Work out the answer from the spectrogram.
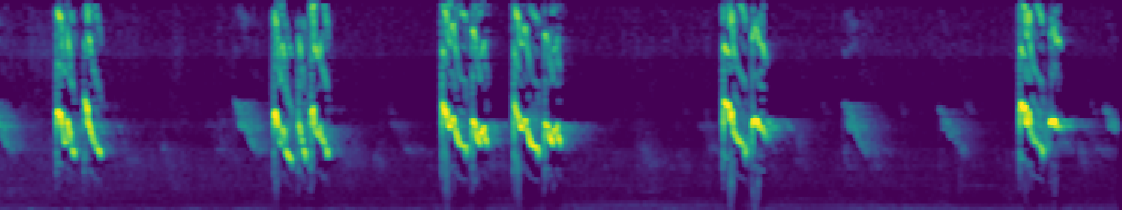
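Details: Oriental white-eye (pleci) singing to encourage other white-eyes to sing, delivering short separated clusters of high, sharp descending whistles with quiet pauses between them.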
